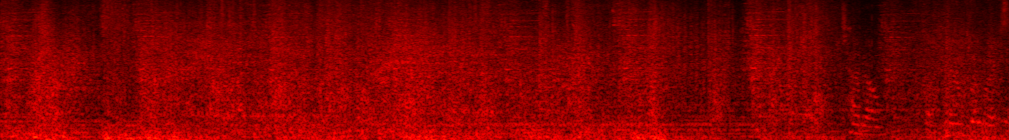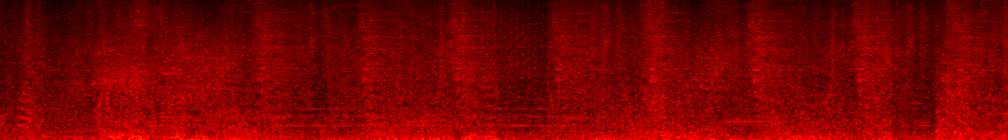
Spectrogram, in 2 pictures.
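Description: Blades slash and clash rapidly.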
